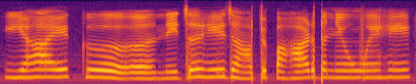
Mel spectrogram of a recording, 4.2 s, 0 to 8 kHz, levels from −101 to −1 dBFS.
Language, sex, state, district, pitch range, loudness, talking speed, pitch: Hindi, female, Jharkhand, Jamtara, 230-260 Hz, -19 LUFS, 145 wpm, 250 Hz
